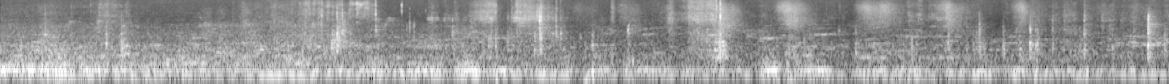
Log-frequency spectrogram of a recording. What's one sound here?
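Paper rustles and crinkles as a sheet is moved.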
